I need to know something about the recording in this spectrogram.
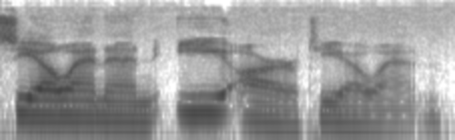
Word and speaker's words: Connarton: The more common spelling is Connerton. Really? Which is how it's pronounced.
